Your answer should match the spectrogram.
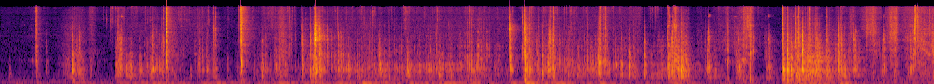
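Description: A die-cutting machine presses a paper piece against a cutting pad while making a St Patrick's Day treat bag, giving close mechanical crunches and rolling clatter in uneven bursts, with short quiet gaps between passes.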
